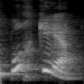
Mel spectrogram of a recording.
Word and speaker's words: porquê: você não me entende por quê olha como ele é forte eu pronuncio de maneira clara forte você não me entende Porquê esse Porquê esse que é tônico por isso que ele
